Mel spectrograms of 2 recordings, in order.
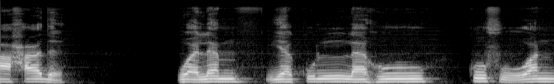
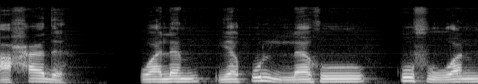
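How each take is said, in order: The two takes are said the same way.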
